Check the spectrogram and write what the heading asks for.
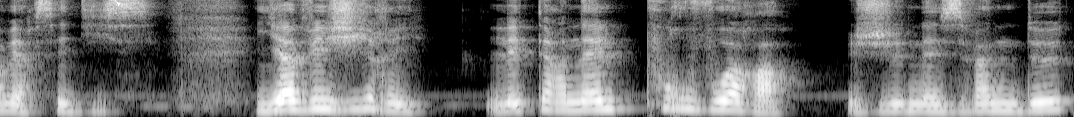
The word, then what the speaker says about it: Yahvé: Alors, le tétragramme qu'on prononce Yahvé, c'est le nom le plus employé dans l'Ancien Testament.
